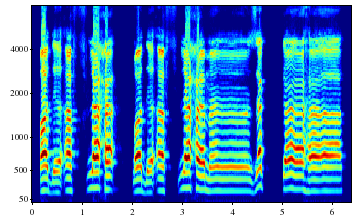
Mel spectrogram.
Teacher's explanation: یہاں نون پر اخفا ہوگا، اس لیے کہ نون ساکن کے بعد حروف اخفا کے 15 حرفوں میں سے زا رہا ہے، اس لیے یہاں پر اخفا ہوگا۔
